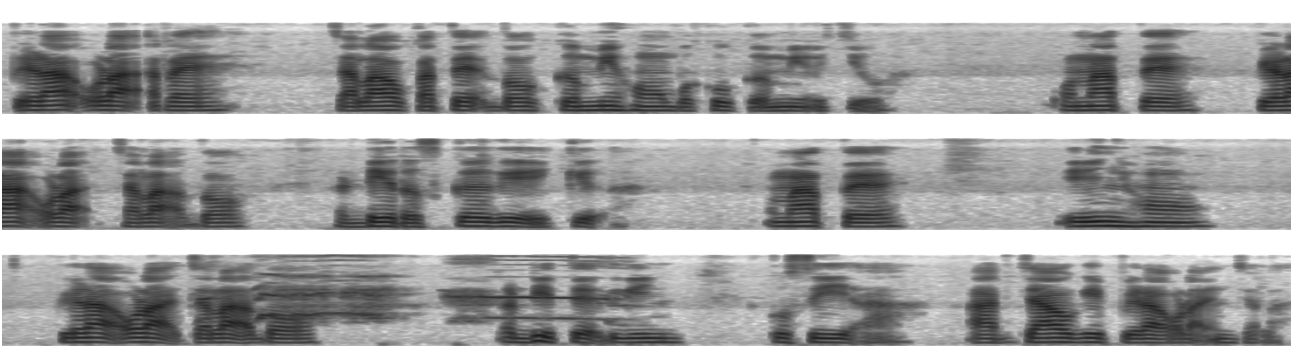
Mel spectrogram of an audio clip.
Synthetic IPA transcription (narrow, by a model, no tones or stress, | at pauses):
pɛɽaʔɔɽa̰ʔɾɛ | t͡ʃalawkat̪ɛʔ̪̚d̪ɔkəmiɦɔ̃bəkukəmiṵt͡ʃə̰a | ɔnat̪ɛ | pɛɽaʔɔ̰ɽa̰ʔt͡ʃala̰ʔd̪ɔ | əɖiɾəskəɡɛə̰jkəʔa | ɔnat̪ɛ | iɲɦɔ̃ | pɛɽaʔɔɽaʔt͡ʃalaʔd̪ɔ | əɖit̪ɛʔɾəɡiɲ | kusijaʔa̰ | aɾd͡ʒawɡɛpɛɽaɔ̰ɽa̰ʔḭɲt͡ʃala̰ʔ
